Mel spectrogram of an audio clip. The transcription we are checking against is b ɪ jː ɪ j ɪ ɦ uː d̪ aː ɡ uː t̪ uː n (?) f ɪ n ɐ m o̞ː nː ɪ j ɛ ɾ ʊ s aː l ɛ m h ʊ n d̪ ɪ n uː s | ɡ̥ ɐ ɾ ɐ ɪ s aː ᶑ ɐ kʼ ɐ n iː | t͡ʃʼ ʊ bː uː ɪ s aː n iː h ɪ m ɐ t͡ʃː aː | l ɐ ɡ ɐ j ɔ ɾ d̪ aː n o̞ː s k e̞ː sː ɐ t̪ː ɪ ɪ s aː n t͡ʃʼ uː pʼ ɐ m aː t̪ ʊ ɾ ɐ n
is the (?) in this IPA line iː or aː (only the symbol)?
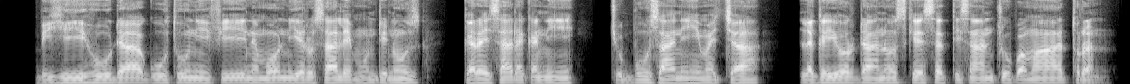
iː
